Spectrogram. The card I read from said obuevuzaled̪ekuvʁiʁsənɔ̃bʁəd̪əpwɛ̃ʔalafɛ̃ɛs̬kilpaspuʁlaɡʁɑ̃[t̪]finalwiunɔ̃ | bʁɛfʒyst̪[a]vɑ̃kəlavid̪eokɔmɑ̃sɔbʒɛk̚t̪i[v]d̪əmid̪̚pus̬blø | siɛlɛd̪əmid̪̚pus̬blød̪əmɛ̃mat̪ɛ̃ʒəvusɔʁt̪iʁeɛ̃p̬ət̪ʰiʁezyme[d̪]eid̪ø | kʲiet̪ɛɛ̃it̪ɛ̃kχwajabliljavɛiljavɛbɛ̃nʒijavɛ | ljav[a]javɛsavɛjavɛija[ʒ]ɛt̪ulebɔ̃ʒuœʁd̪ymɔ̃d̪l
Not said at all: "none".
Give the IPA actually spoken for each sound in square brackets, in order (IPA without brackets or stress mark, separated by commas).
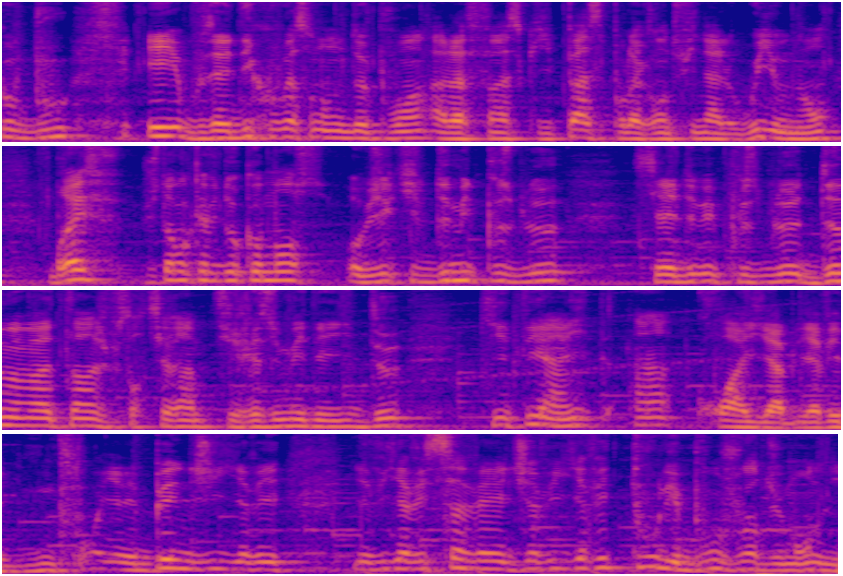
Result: d̪, ə, f, d̪, ɛ, v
